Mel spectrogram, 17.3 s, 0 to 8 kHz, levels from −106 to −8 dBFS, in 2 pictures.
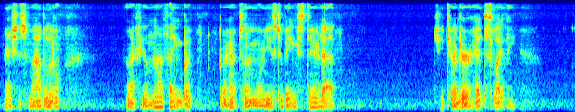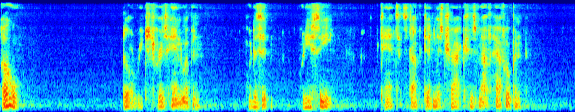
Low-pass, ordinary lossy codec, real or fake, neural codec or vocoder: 7.2 kHz; AAC, 48 kbps; fake; vocoder, 22.05 kHz, 80 mel bands, HiFi-GAN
